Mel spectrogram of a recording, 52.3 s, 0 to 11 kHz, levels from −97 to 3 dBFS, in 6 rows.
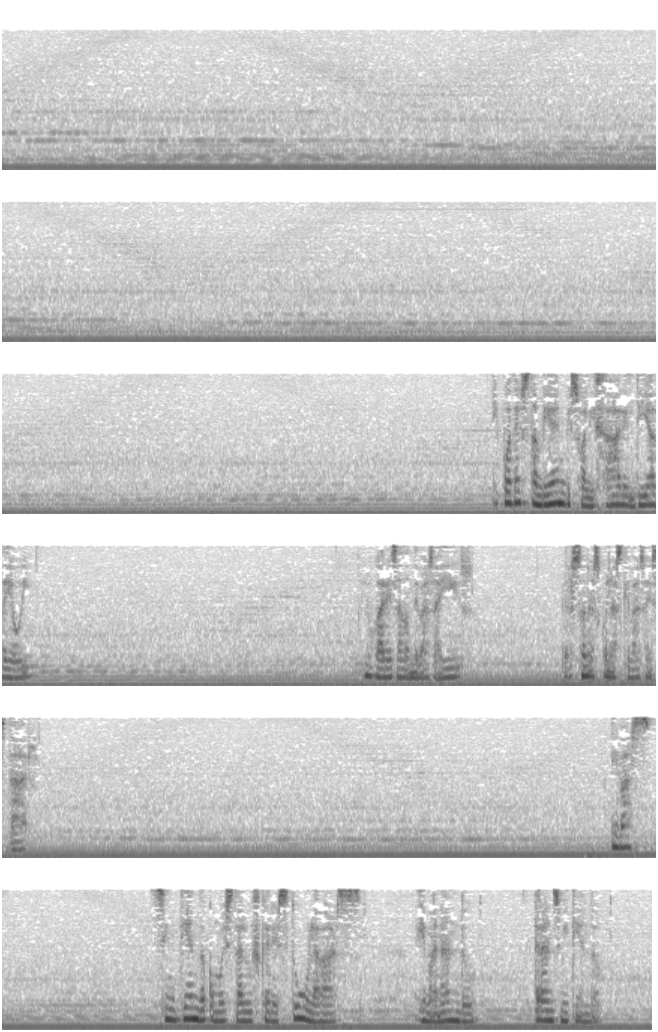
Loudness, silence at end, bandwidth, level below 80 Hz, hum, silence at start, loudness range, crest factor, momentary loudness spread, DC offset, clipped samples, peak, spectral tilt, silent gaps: -38 LUFS; 0 s; 6.4 kHz; -44 dBFS; 50 Hz at -45 dBFS; 0 s; 15 LU; 20 dB; 16 LU; under 0.1%; under 0.1%; -16 dBFS; -5 dB/octave; none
